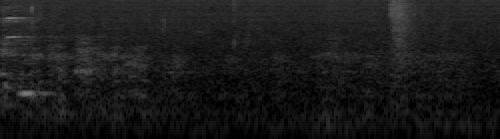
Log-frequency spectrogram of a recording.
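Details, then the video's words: Two puppies vocalizing, chattering at something they can see or hear indoors; a brief high whimpering yip at the start, then soft faint whines over quiet room noise. "Vocal Puppies"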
